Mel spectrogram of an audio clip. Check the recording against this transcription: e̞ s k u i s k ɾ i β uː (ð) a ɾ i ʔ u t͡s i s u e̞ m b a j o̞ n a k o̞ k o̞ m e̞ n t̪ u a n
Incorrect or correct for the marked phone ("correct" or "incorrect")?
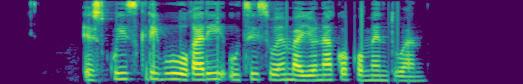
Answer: incorrect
